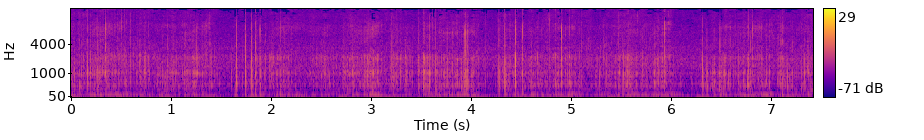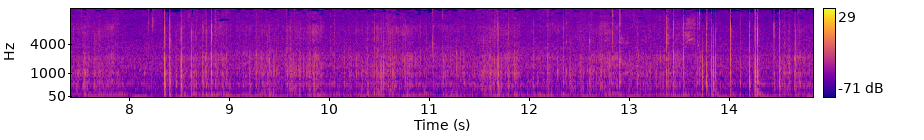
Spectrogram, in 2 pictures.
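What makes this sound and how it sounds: A white, rectangular, hollow Band-Aid bandage box, likely cardboard, is held in both hands in front of a foam-covered microphone and tapped and scratched with fingertips and nails. A steady soft scratching and rustling texture, with a low rumble and a purring warmth, runs throughout. Sharper, brighter taps stand out from it now and then, and each one dies away almost at once.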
